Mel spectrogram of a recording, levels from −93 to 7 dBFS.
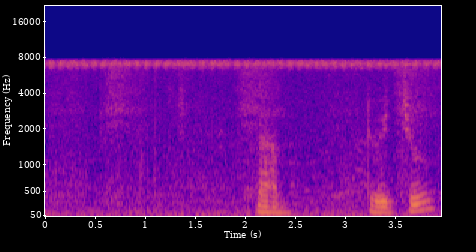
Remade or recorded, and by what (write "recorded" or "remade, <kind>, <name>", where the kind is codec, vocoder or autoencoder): recorded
